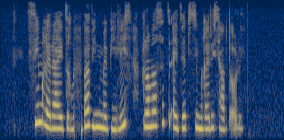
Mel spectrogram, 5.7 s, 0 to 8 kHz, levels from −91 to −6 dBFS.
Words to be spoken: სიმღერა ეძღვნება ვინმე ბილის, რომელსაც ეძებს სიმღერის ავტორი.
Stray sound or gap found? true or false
true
